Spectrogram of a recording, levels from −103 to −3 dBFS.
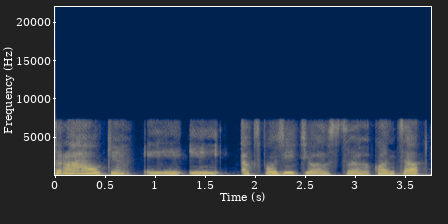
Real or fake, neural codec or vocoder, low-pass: fake; codec, 16 kHz, 2 kbps, FreqCodec, smaller model; 7.2 kHz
